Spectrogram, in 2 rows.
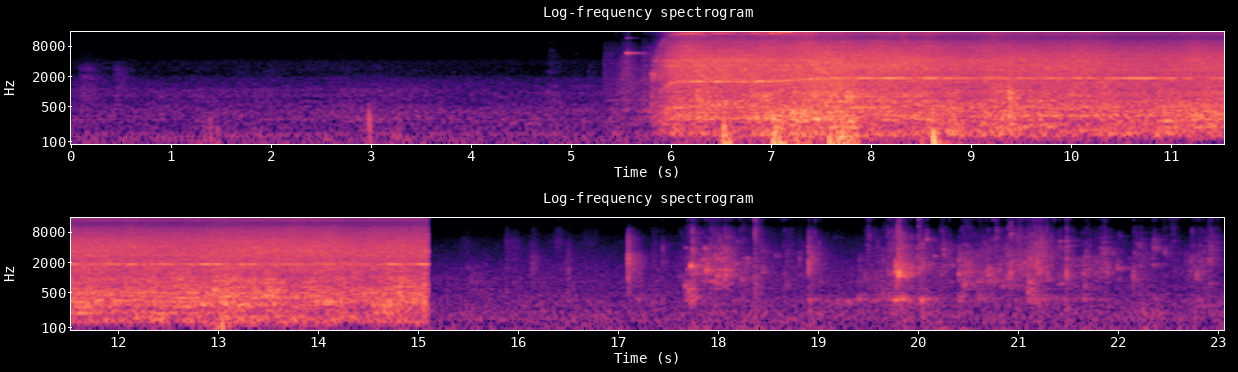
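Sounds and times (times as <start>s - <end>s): appliance motor whining and rushing: 5.4s - 15.1s.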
